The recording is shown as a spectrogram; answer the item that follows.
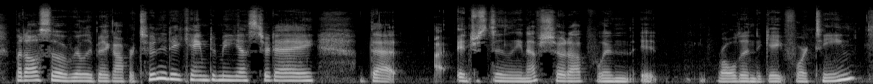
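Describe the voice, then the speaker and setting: A woman's very deep, low voice at a fairly quick pace, with very even loudness. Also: lively intonation. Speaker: podcast host. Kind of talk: casual chat.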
